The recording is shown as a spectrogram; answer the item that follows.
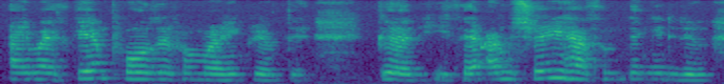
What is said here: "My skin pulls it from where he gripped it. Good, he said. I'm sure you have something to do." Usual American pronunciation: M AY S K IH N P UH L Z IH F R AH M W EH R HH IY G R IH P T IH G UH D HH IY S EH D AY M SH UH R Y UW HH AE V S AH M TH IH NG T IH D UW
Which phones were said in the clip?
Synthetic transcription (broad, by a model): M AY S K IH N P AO Z IH F R AH M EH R HH IY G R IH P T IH G UH D HH IY S EH D AY M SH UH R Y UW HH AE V S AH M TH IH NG T IH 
